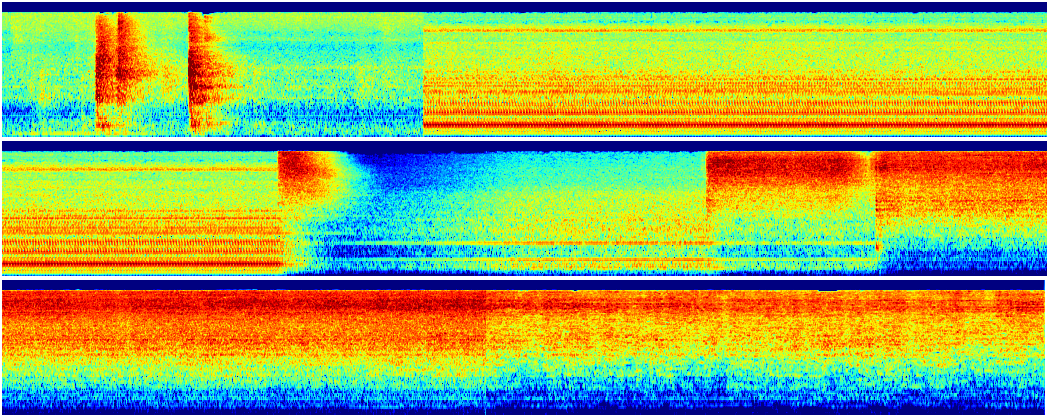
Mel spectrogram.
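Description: Two sharp knocks, then a loud steady hum of several tones that cuts off abruptly after about seven seconds. In the second half a plasma cutter cuts through steel plate with a steady hiss.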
